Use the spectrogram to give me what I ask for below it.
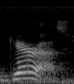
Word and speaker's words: geras: The word for old women, well, geras, hard G in Greek, would be geras, G-E-R-A-S, old women.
